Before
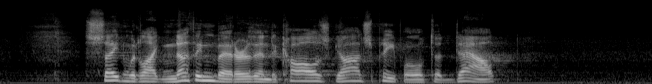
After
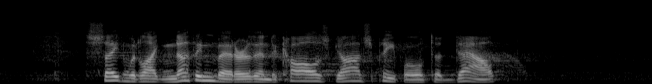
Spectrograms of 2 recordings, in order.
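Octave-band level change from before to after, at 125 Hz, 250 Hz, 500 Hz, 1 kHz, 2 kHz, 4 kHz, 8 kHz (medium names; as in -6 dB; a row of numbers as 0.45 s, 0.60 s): -11.5 dB, -8.0 dB, -6.0 dB, -7.5 dB, -9.0 dB, -14.5 dB, under -25 dB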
